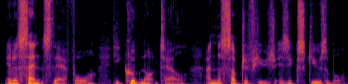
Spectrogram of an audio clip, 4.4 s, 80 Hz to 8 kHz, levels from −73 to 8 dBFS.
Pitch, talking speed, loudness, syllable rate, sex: 100 Hz, 180 wpm, -23 LUFS, 5.9 syllables/s, male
